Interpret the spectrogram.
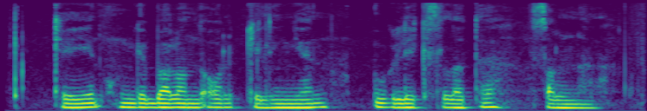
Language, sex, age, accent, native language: Uzbek, male, 18-24, Surxondaryo, Uzbek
